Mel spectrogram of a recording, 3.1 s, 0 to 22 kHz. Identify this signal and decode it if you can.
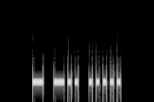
Morse code, heard as a keyed tone, about 17 wpm, 700 Hz. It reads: TD5
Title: Three Challenging Letter-Number Combinations 17wpm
